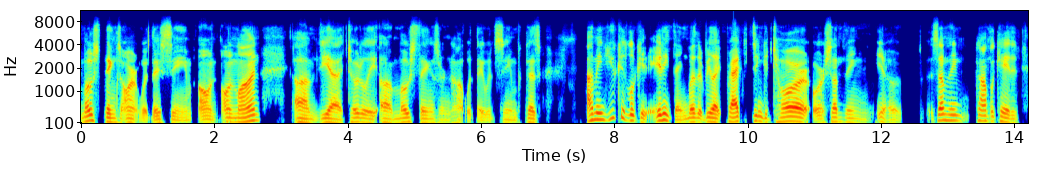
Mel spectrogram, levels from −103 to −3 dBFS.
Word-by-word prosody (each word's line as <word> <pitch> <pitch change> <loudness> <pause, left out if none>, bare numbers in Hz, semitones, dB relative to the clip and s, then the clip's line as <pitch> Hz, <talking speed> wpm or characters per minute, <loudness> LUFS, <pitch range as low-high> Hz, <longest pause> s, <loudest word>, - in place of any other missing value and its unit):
most 145 +5 +2
things 115 -3 +2
aren't 105 -1 0
what - - -6
they 95 +3 -1
seem 90 -4 -5
on 95 -2 +1
online. 125 +7 +4 0.5
Um, 105 -5 +1
yeah, 105 -4 +3
totally. 120 -4 -1
Uh, 105 -2 0
most 115 +4 -2
things 100 -2 -4
are 90 - -10
not 90 +3 -7
what - - -11
they - - -4
would 85 -2 -10
seem 90 -2 -6
because, 105 0 -3 0.7
I - - +6
mean, 185 -1 +3
you 220 +7 -5
could 230 -4 -2
look 160 -3 0
at - - -2
anything, 135 - +2
whether 120 0 +2
it - - -10
be, 125 -1 +1
like, 115 -2 +5
practicing 135 +2 +3
guitar 125 +4 +5
or 100 0 -2
something, 110 -6 -4
you - - -4
know, 95 +2 -8 0.5
something 165 -2 +1
complicated, 140 -9 0
115 Hz, 170 wpm, -23 LUFS, 100-135 Hz, 0.7 s, I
